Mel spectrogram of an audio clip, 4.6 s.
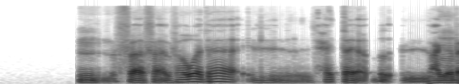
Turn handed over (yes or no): yes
